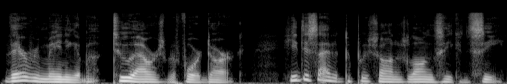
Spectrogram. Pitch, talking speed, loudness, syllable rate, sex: 130 Hz, 215 wpm, -17 LUFS, 5.6 syllables/s, male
